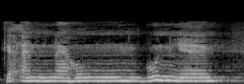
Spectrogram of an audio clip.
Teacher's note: كل ميم بعدها باء بدون تشكيل زي دي بيحصل إخفاء، ما تقفلش شفايفك فيها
